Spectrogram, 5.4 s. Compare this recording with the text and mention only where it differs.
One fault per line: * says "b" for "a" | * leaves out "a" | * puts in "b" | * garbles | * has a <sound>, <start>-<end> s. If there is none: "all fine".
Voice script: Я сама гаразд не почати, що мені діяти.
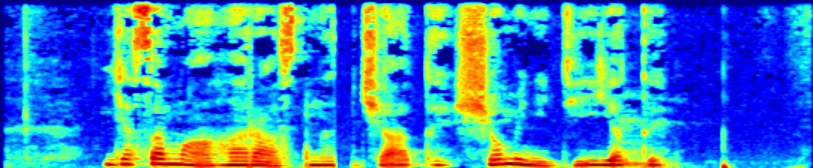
* has a dropout, 2.2-2.3 s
